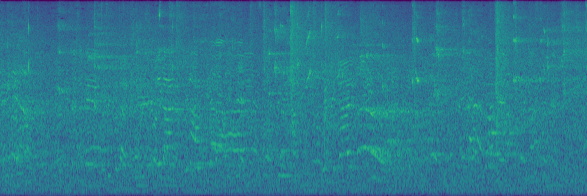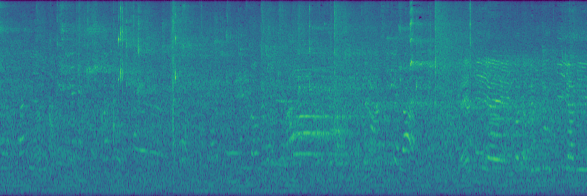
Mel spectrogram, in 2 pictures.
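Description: Shuttlecocks pop off badminton rackets in sharp, quick hits.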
